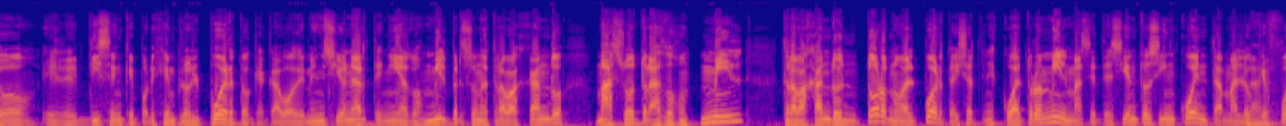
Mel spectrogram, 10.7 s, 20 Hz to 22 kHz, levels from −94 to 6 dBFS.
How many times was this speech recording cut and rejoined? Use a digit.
0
